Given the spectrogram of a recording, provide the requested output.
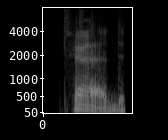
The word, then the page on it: Ted: American English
